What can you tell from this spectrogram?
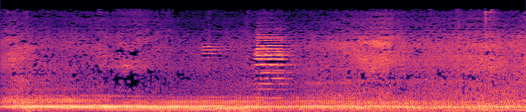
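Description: Road traffic: a motor vehicle's engine running close by, easing off after a few seconds, and a vehicle horn sounding twice, a short toot about three seconds in and a longer one about a second later.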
